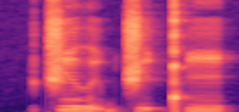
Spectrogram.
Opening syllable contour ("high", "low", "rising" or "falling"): high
